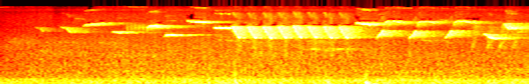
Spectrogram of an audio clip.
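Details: Two Eurasian wrens singing a duet in British woodland in January, with a blue tit also singing: loud high-pitched phrases, short pure notes, then a long rapid buzzy trill around the middle, with further bright notes after.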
